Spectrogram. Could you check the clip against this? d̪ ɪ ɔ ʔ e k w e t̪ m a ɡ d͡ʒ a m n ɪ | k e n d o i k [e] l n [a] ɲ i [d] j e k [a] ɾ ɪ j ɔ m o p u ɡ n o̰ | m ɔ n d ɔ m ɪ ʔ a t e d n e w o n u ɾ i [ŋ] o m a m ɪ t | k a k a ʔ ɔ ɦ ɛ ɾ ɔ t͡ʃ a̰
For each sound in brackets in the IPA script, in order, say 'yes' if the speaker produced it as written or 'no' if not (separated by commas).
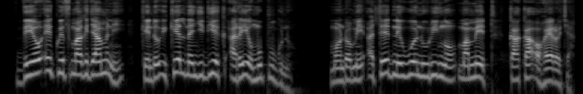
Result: yes, yes, yes, yes, yes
